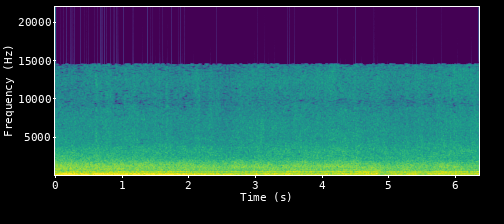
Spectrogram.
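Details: Bees buzzing in a steady, dense drone with a low hum around its fundamental and a fainter overtone band above, under a heavy low-frequency rumble that stays constant throughout.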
